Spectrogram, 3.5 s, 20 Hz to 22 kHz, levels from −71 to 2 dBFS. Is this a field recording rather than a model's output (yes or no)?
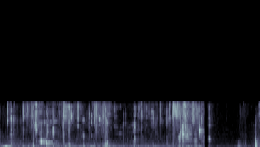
yes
